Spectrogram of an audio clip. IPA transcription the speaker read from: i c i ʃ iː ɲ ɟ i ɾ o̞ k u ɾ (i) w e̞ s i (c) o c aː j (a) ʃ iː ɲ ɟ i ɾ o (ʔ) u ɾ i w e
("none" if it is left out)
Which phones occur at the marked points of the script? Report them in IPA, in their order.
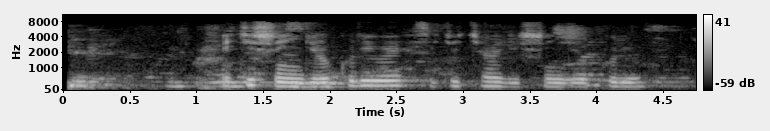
i, c, i, k

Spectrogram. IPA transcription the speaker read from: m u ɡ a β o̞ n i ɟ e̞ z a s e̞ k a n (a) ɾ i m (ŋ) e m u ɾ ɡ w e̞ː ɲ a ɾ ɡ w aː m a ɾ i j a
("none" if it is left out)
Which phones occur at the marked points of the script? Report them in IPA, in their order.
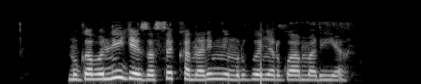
a, ŋ

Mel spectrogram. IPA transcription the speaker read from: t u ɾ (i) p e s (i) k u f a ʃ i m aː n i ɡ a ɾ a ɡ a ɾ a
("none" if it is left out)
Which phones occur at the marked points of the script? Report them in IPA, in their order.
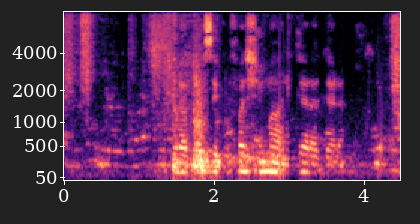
a, e

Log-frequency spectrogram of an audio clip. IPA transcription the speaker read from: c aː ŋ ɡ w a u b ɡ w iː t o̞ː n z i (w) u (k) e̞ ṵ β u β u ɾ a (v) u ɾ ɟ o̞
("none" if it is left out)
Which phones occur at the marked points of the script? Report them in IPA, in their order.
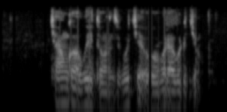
β, c, β

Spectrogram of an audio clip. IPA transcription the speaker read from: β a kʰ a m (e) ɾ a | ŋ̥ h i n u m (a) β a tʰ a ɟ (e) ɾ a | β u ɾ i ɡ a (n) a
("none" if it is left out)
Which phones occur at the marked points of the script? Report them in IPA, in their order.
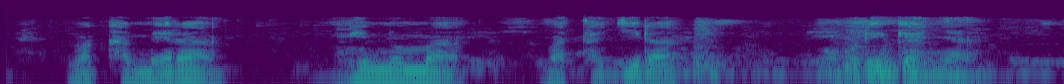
e, a, i, ɲ

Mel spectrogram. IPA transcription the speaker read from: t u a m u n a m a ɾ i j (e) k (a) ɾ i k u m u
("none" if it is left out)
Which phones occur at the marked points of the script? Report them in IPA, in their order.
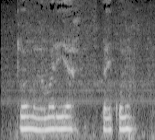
a, a

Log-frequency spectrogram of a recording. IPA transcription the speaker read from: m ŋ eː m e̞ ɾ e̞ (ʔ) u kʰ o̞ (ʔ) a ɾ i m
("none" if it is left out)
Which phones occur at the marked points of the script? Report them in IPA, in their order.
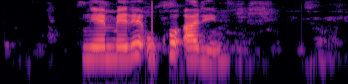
ʔ, ʔ

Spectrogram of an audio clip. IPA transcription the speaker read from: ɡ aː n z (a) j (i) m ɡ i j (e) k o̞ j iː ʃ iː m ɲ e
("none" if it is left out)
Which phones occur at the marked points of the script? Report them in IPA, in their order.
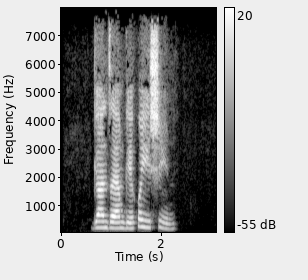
a, a, e

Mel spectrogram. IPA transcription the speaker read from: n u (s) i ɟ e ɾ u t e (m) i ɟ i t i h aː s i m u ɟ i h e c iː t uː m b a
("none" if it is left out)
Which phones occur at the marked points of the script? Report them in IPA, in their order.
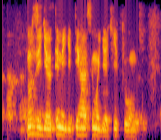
z, m

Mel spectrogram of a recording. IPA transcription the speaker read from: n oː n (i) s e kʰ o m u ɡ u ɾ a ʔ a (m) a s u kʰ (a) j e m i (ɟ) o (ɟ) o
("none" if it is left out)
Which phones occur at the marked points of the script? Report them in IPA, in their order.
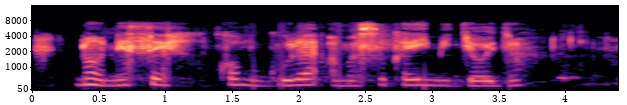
e, m, a, ɟ, ɟ

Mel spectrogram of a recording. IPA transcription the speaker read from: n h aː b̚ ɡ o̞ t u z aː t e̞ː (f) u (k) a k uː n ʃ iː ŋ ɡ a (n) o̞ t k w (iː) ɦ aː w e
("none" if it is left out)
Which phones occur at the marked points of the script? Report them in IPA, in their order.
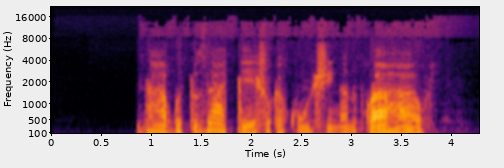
ʃ, k, n, aː

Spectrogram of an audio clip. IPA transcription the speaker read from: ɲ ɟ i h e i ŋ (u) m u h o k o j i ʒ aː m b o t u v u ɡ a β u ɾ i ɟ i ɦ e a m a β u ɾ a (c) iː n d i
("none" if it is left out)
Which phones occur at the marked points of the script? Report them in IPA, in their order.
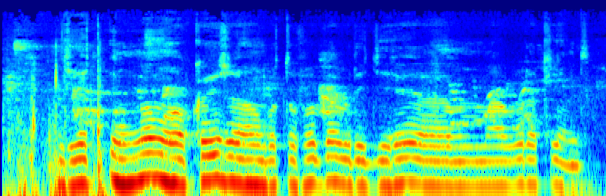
o, k

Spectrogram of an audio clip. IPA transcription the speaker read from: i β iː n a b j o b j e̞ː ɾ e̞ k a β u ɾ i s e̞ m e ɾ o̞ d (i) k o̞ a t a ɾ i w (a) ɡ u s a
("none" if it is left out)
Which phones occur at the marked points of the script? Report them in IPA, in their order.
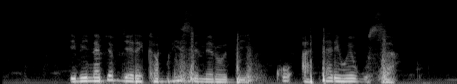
i, e

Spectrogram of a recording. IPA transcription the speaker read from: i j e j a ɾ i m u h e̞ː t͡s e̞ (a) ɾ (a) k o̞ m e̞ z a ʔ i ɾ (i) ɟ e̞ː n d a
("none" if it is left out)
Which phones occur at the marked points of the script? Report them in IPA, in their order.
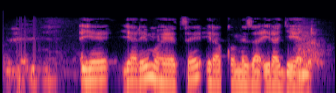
i, a, a

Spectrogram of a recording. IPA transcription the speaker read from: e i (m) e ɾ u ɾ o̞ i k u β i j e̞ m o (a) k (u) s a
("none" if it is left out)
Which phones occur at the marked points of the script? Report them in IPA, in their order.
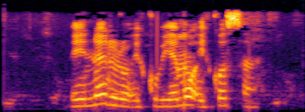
n, i, o

